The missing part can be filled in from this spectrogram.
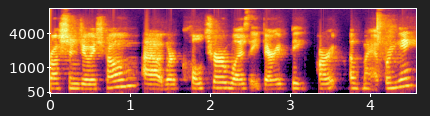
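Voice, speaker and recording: A woman speaks at a moderate pace with a New Jersey accent. The sound is dry and close, with no echo. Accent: American, New Jersey. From US Northeast, suburban New Jersey. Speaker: writer and journalist. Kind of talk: interview. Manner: hesitant with fillers.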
